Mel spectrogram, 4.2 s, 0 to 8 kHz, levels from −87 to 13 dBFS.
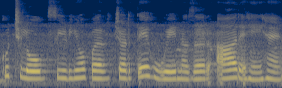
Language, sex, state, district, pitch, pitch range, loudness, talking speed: Hindi, male, Punjab, Fazilka, 230 Hz, 215-245 Hz, -16 LUFS, 140 wpm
